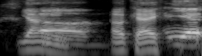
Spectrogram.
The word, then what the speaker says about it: Youngy: We don't we kind of you guys always sort of put the G in there, Youngy, the Youngy, and it's like it's just Youngy, but Youngy.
